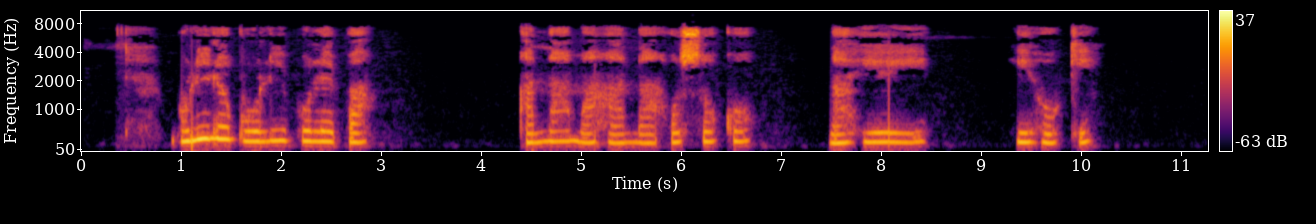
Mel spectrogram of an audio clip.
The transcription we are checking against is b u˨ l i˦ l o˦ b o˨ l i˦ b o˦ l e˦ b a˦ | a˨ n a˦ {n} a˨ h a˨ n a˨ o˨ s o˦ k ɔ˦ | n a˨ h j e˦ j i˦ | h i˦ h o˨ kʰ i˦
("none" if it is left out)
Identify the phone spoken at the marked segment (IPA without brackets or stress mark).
m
